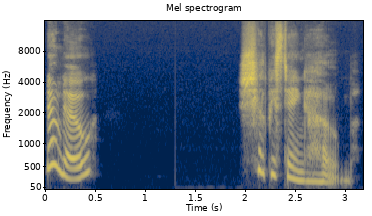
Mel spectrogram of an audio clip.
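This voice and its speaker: A poised high-society lady, acted by a woman in a tabletop game. Her voice is fairly high and dry, with refined, formal phrasing and a patronising, imperious edge. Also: sing-song, takes it slowly, darkish tone, dry recording, exaggerated voice. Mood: gracious, composed. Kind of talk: improvised tabletop roleplay.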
